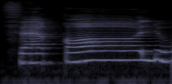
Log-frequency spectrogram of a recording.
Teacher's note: 2 counts for the alif, 2 counts for the waw.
